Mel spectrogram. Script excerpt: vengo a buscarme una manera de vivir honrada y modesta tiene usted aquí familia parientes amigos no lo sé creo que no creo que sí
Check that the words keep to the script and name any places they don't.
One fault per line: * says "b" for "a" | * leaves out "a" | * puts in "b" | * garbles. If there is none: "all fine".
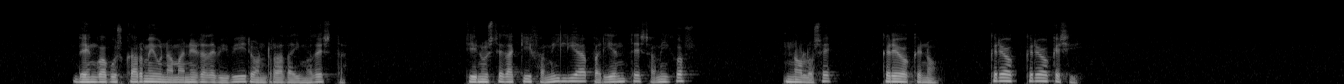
* puts in "creo"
